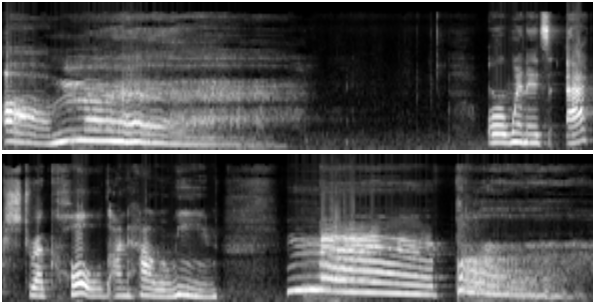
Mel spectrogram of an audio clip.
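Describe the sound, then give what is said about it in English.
Children imitating the monster Crankenstein let out long, rough monster growls and groaning wails in loud sustained bursts at the start and end, with a voice speaking briefly in between. “Ooh, some good growls in there.”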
